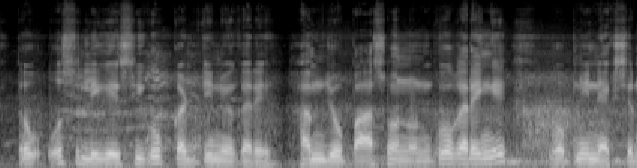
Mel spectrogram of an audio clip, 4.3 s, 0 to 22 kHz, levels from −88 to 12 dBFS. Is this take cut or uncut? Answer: uncut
